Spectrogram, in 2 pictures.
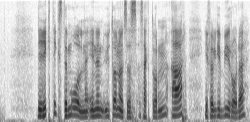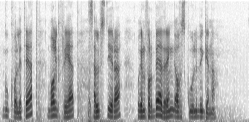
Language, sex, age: Norwegian, male, 21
